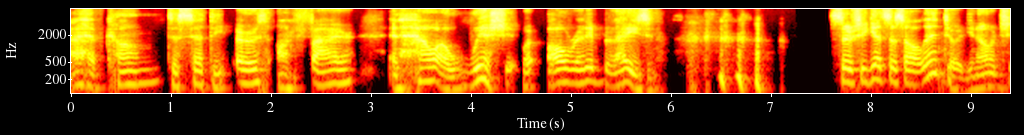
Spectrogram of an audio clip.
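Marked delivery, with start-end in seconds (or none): 0.0-5.9 slow preacher's Southern drawl. Retelling a sister reading from the gospel, the speaker uses a Southern accent. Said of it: "she had this awesome Southern accent".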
